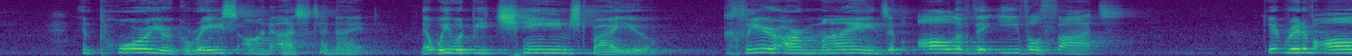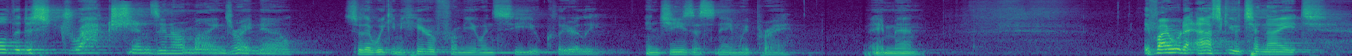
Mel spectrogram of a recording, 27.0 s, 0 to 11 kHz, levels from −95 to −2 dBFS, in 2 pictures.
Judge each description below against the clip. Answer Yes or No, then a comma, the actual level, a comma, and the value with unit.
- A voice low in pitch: No, medium, 185 Hz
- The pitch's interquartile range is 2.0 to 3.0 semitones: No, average, 4.2 semitones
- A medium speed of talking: No, slow, 130 wpm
